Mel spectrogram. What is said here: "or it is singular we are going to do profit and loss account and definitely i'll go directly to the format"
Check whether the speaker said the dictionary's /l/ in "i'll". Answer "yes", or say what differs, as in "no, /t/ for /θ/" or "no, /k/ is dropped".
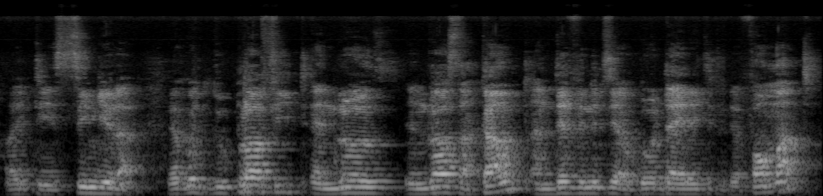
no, /w/ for /l/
